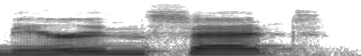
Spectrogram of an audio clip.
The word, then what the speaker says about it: Narragansett: You know, you have the, I don't know how you pronounce it, but I think you pronounce it Narenset, but even though it's spelled like Narragansett, but those are like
